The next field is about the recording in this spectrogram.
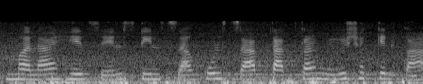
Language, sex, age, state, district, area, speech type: Marathi, female, 18-30, Maharashtra, Sindhudurg, rural, read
